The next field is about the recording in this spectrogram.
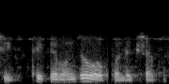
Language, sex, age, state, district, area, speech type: Marathi, male, 30-45, Maharashtra, Jalna, rural, conversation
